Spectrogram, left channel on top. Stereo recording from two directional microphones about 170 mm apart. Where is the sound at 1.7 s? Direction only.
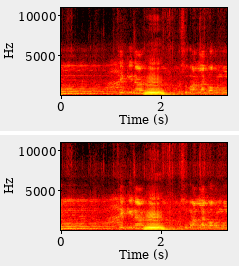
10° left (ahead or behind).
